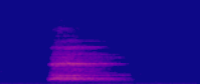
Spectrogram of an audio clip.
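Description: A man's single deep breath, close to the microphone, lasting under a second and starting about half a second in.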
